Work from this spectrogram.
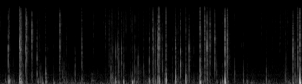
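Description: A wrinkled sheet of brown kraft paper is squeezed and crinkled in both hands, giving a dense run of sharp, dry crackles and crunches. The short bright snaps come close together over a soft rustling bed, with a few louder pops standing out.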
